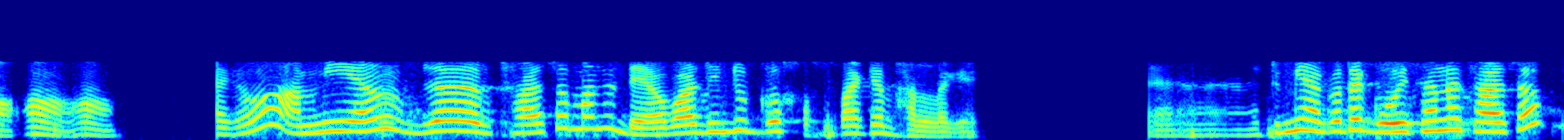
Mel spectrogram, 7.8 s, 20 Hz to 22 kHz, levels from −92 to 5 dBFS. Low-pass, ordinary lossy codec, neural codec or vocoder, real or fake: 3.6 kHz; none; none; real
